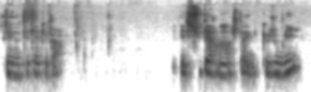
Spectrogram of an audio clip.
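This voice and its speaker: A woman's voice: mid-range voice, fairly even intonation, moderate pace, creaky, mellow. A woman hosting a knitting podcast, chatting casually to viewers in a scattered, self-deprecating way and often losing her thread. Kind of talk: casual rambling vlog talk to viewers.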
